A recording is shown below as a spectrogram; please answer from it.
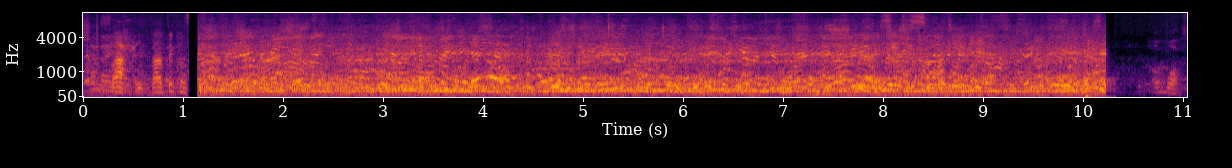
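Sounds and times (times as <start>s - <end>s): crowd of adults and children talking: 0.0s - 11.0s.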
